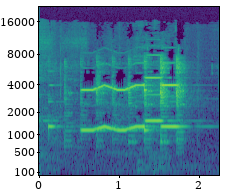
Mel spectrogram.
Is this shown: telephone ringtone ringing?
yes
